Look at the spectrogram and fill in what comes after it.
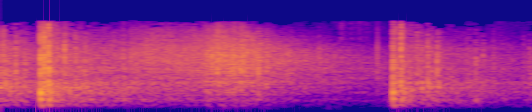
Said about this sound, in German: Silvesterböller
